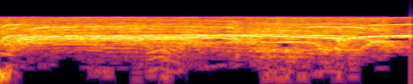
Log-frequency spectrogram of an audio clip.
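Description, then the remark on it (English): A loud, sustained roar of an audience cheering, with many children's voices shouting and whooping together, continuous from start to finish, cheering in answer to whether Harry Potter will live by the end of Deathly Hallows. “Do you think he is going to live? Cheer now.”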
